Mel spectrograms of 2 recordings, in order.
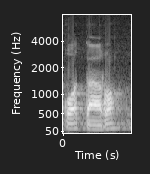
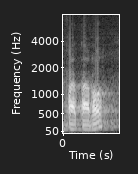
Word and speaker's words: قترة: Terus ya tarhaquha qatara bukan fataro.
